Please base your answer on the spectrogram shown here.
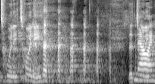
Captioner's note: laughter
